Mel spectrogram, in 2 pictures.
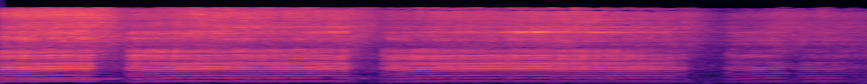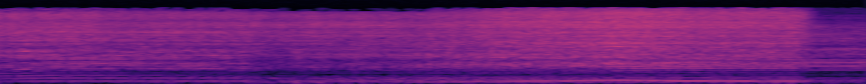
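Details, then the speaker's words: Two-stroke scooter after ignition troubles, engine a bit cold, rear wheel rubbing swingarm and variator: buzzy note rising and sagging unevenly, stumbling every couple of seconds; running rough, cause suspected not confirmed. "donc là comme tu peux le constater sa ratatouille un peu donc elle est un peu froide"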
